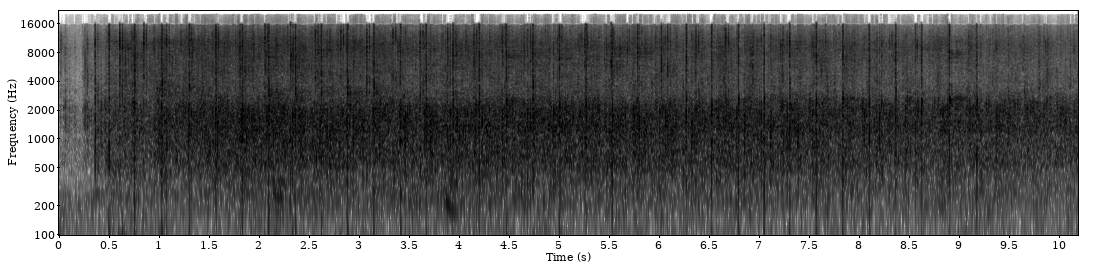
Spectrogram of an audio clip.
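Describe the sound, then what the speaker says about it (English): Graduating class at a WVU Parkersburg fall commencement gives loud, sustained applause to family and friends, dense clapping filling the hall steadily for about ten seconds with crowd noise beneath. "join me in saluting your family and friends with the most rousing applause you've ever given in your whole life"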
